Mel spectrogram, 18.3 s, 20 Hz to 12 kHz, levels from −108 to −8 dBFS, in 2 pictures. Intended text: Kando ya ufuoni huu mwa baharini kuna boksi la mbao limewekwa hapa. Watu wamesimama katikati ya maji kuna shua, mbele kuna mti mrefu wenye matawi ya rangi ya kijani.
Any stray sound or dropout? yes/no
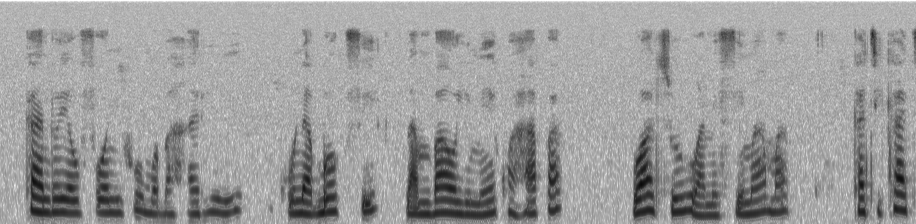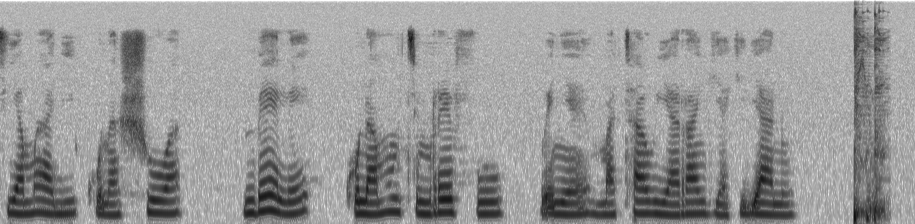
yes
